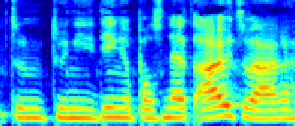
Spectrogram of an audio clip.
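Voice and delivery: normal talking voice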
